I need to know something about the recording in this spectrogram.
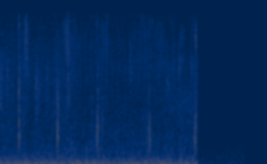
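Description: A fire roars with a low rumble.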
